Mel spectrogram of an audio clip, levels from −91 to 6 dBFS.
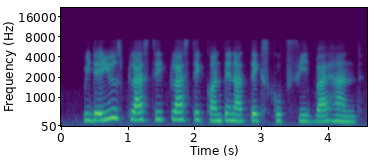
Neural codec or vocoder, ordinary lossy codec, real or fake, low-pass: codec, 16 kHz, 0.7 kbps, FocalCodec; none; fake; 7.2 kHz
